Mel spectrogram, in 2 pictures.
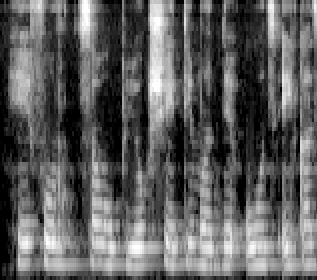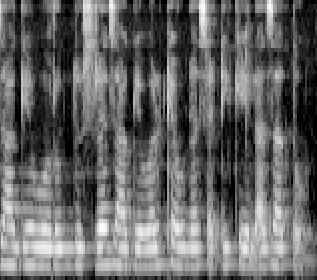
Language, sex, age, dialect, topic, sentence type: Marathi, female, 18-24, Northern Konkan, agriculture, statement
